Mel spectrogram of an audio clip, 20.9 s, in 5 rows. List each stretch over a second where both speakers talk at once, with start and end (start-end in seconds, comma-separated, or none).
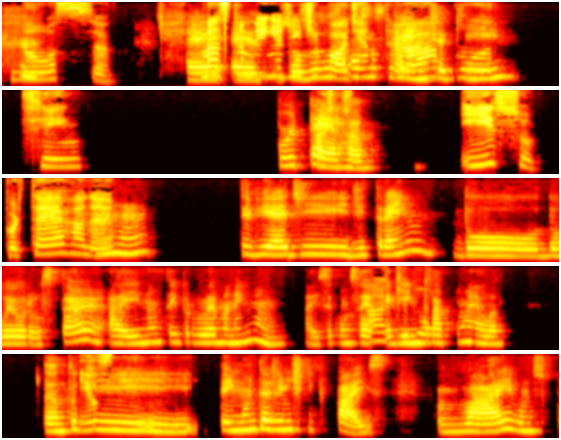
1.5-3.7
